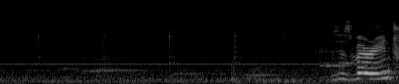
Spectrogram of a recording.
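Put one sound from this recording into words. A metronome ticks steadily.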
